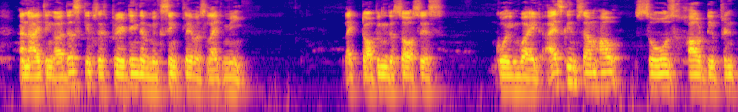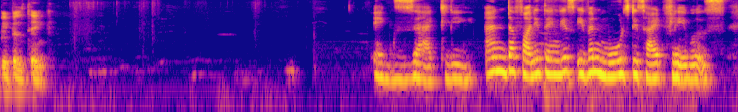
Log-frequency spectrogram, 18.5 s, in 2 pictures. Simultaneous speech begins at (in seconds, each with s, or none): none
